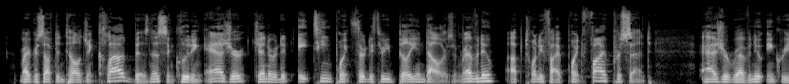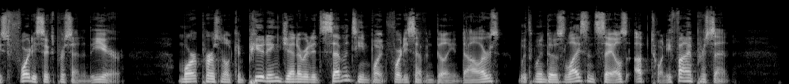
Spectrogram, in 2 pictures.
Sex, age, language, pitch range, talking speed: male, 40-59, English, 115-140 Hz, 120 wpm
